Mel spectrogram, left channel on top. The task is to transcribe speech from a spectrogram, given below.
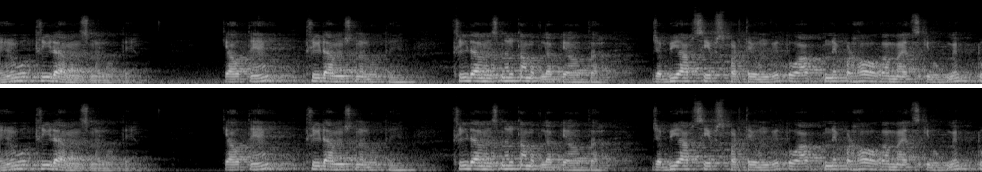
हैं वो 3 डायमेंशनल होते हैं। क्या होते हैं? 3 डायमेंशनल होते हैं। 3 डायमेंशनल का मतलब क्या होता है? जब भी आप शेप्स पढ़ते होंगे तो आपने पढ़ा होगा मैथ्स की बुक में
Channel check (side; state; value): left; noise; rumble, 22 dB below the sound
